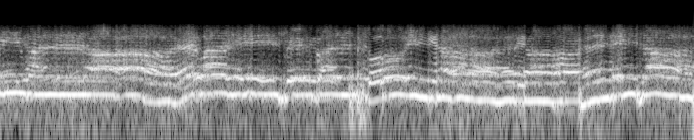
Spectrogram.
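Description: A singer's voice chanting a devotional melody in long, drawn-out held notes that slide and bend between pitches, with no clear words.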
